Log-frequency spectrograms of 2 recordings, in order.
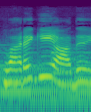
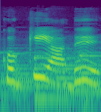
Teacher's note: முதல் சொல்லின் இறுதியில் உள்ள கு என்னும் எழுத்து கி என்று ஒலிக்கிறது. அதுவும் முழுமையாக ஒரு மாத்திரை அளவில் ஒலிக்காமல் அரை மாத்திரை அளவாக குறைந்து ஒலிக்கிறது. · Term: குற்றியல் இகரம்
